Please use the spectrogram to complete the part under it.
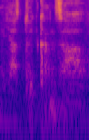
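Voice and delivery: soft, breathy whispered thought. Retold or imitated. Actor recalling the four-hundredth show, whispered tired thought. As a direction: whisper it like a worn-out inner voice.

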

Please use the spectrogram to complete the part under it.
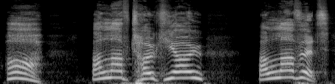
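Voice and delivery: put-on high, bubbly stoked teen. Ellie Beer gushing about Tokyo, high and stoked. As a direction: gush like a thrilled young sprinter. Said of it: "so stoked".

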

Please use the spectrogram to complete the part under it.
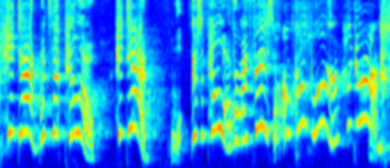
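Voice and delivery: very high falsetto pet voice; painfully innocent dog. Acted. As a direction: squeak questions to Dad, oblivious to the danger. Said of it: "he's just so painfully innocent".

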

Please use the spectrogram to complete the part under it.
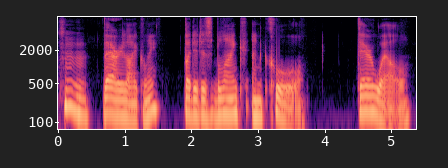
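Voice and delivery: low, slowing master's voice; Rochester. Acted. Master giving in to a cool farewell, low-voiced. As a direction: pitch it down and draw out the close.

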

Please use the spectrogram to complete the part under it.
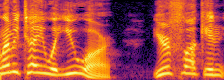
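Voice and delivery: usual speaking voice

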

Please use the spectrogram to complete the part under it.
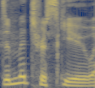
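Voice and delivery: Dimitrescu with the final U sounded as "cue"; botched "Dimitrescu" ending in a hard U; goofy mispronunciation. Retold or imitated. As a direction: say Dimitrescu as "Di-mit-res-cue". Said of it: "I think there were a few of those".

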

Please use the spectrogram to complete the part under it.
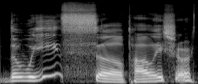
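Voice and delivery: drawn-out, squealed weasel sound; Weasel impression. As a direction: stretch it like an alien noise. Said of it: "That's like the alien sound".

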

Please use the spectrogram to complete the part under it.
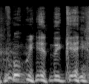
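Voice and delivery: a manager begging to play himself; mock eager plea. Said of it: "You're like".

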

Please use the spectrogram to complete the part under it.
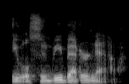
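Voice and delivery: ordinary delivery

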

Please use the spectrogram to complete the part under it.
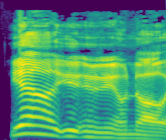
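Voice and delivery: high, loud mocking impression of a mumbling athlete; exaggerated mock interview voice; mock Russell Wilson. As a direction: ham up a vague, dodging quarterback. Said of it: "the first paragraph is just like".

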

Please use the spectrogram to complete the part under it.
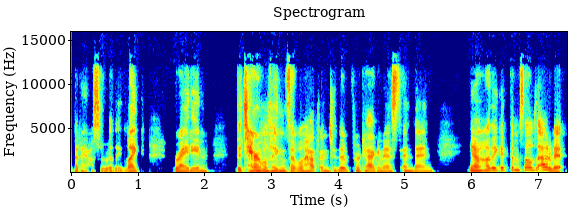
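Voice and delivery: ordinary talk, nothing marked

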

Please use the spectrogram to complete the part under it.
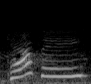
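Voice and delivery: high-pitched motherly call. Acted. Mother interrupting her chat to call her daughter, calling out. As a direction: call the child sharply by name. Mother calls squabbling child.

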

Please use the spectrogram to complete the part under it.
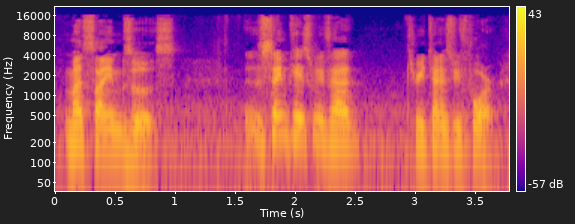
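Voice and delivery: normal talking voice

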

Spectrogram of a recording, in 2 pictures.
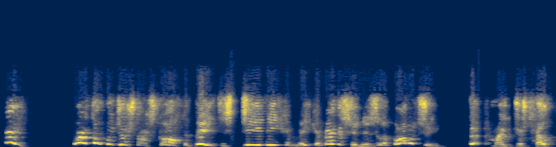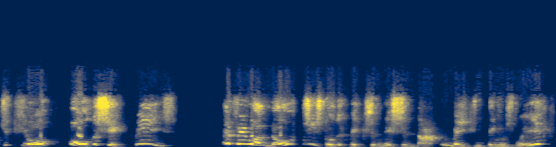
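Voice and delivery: high, lively storybook bee voice; excited high-pitched bee character; eager little bee. A narrator's reading. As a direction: pipe up with a bright idea, quick and loud.

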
